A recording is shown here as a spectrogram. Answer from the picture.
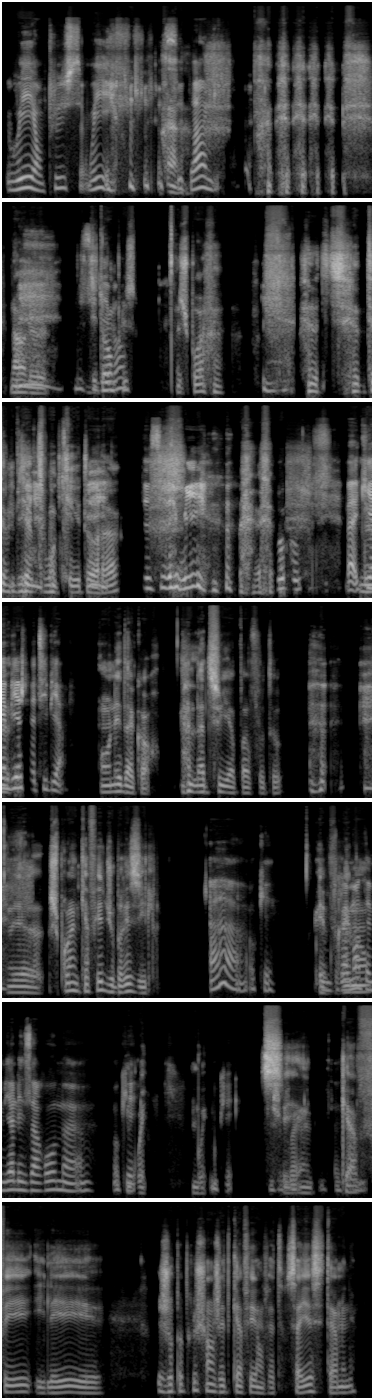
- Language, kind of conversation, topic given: French, unstructured, Préférez-vous le café ou le thé pour commencer votre journée ?
- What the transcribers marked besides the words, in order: laugh; chuckle; laughing while speaking: "hein t hein t tu aimes bien te moquer, toi, hein ?"; chuckle; tapping; chuckle; laugh; other background noise; chuckle; chuckle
